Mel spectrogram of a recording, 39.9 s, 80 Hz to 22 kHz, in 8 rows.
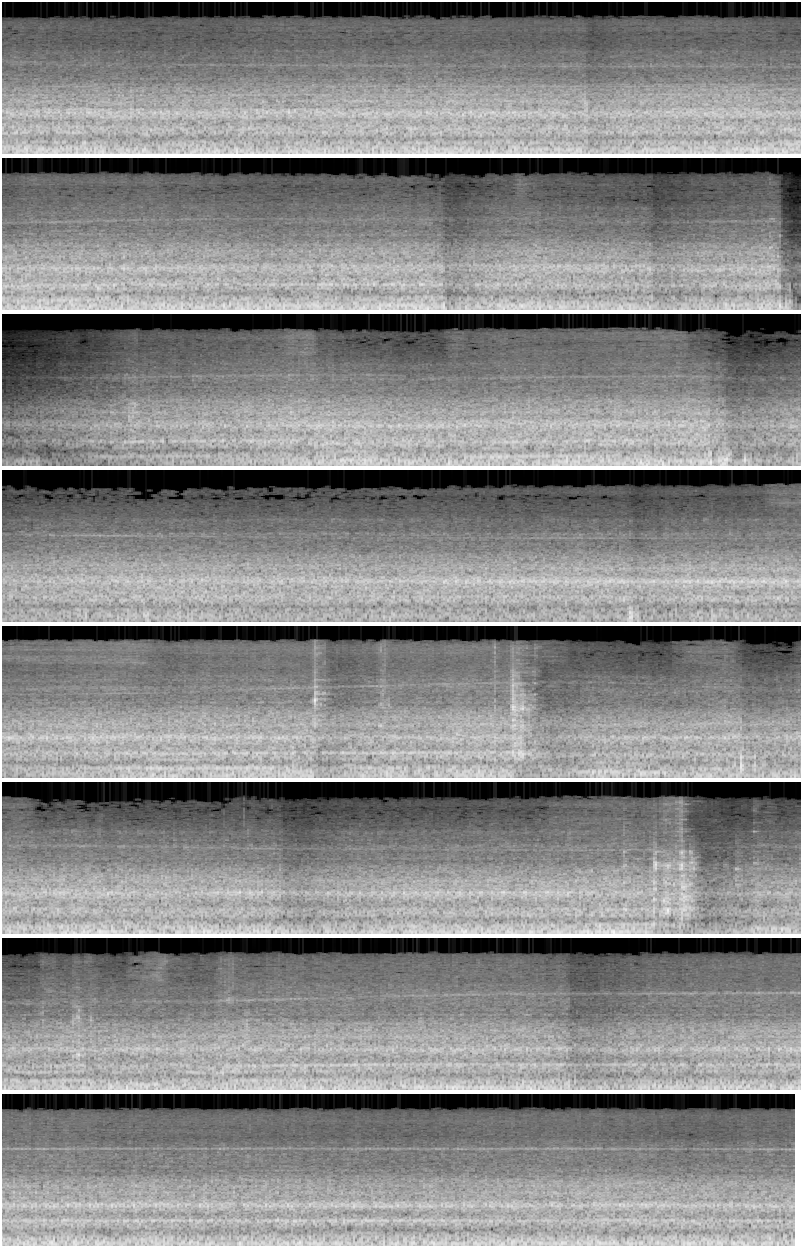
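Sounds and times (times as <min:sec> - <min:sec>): truck engine whining: 0:00.0 - 0:39.9.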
